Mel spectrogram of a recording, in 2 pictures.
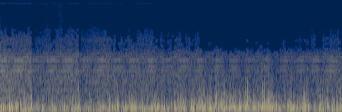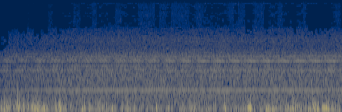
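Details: Mitsubishi Mr. Slim indoor unit: a thin, steady high whine that never changes pitch, over an uneven airy rush. The owner wonders if it is the motor; the cause is unknown.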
